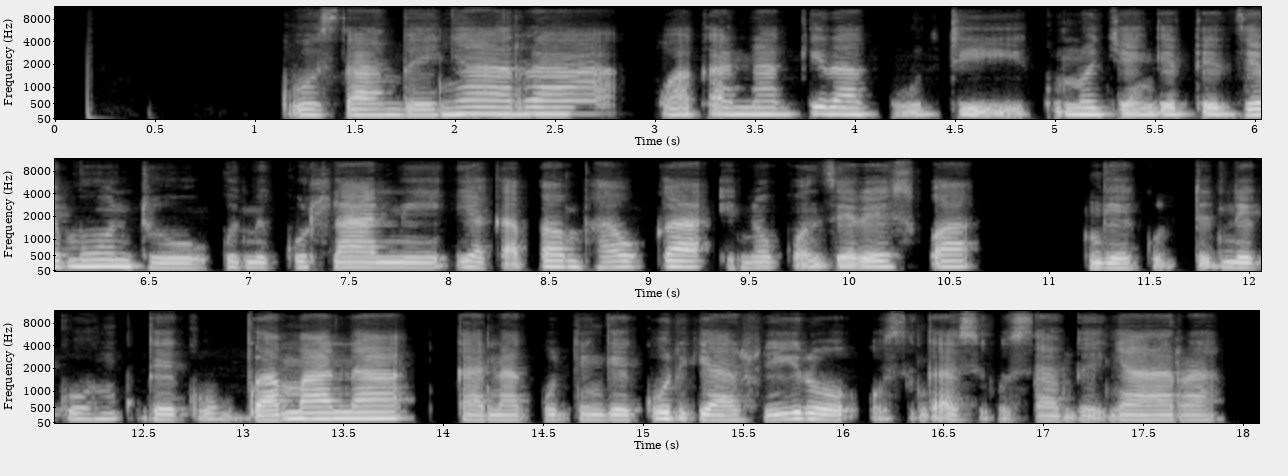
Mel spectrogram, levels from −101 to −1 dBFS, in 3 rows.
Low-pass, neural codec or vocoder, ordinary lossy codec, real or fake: 10.8 kHz; none; AAC, 64 kbps; real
